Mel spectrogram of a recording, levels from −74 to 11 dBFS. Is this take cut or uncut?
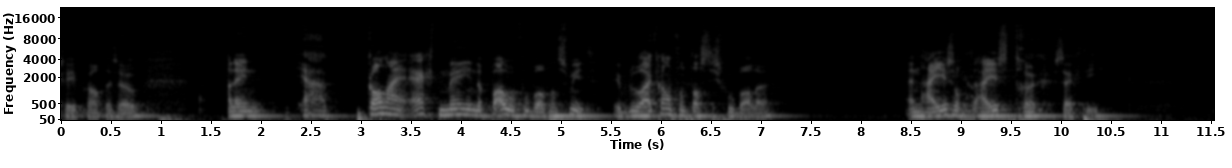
uncut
